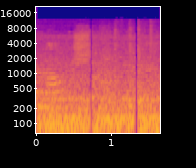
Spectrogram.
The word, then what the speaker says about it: moksha: This is the word that is pronounced "moksha."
